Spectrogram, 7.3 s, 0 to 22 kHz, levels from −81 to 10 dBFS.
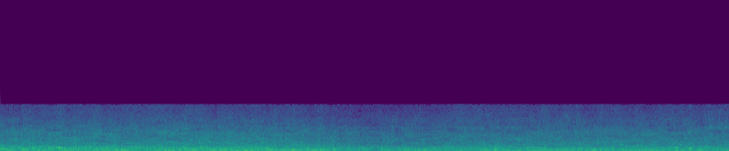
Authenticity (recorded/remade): remade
